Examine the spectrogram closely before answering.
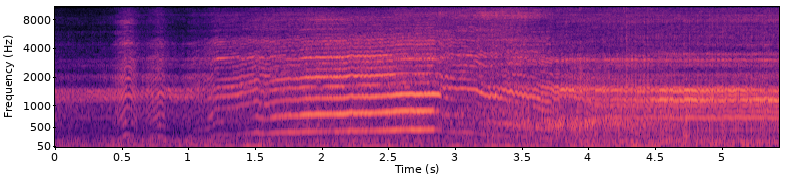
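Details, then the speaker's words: Hot nitro engine in an RC truggy on stock base needle settings before tuning; shrill wind-up then a fuzzy, blubbery drone: running rich. "So you notice it's really rich at the moment. I'll just do a couple of runs to show you that."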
